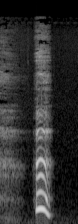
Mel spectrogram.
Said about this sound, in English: Excuse me, just yawned out of almost nowhere.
